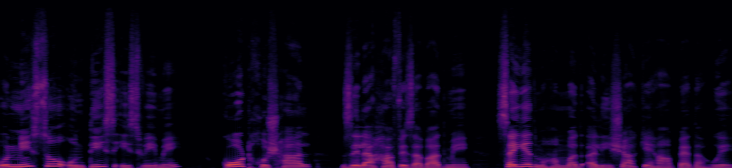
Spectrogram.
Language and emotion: Urdu, neutral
